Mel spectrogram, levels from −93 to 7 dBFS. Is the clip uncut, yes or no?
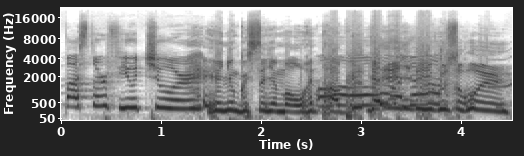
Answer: yes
